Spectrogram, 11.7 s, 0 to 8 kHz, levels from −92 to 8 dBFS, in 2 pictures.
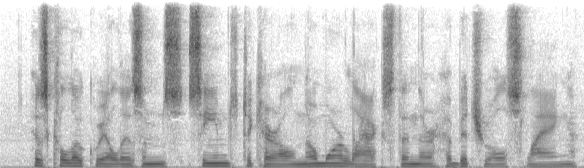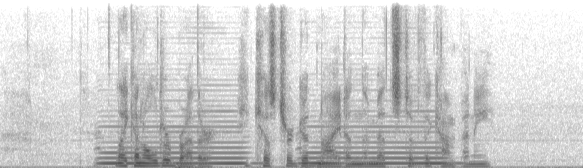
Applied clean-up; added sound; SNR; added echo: none; Bowed string instrument; 4 dB; none.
